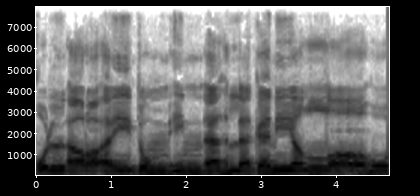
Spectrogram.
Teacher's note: Bila sebut nama Allah tu, angkat sikit nada dia, nampak kelainan. Tapi janganlah sumbang pula.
